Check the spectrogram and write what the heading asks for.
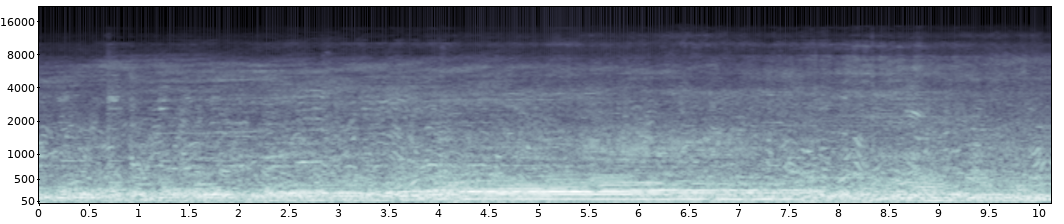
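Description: A motor scooter engine running as it passes close by, building up about four seconds in, loudest around the middle and fading a couple of seconds later, over a background of voices and street noise.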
